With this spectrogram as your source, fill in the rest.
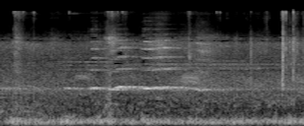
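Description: A tram rolls at a tram station in Kolkata with a low rumbling drone of wheels on rails and a thin metallic squeal, steady and fairly close with occasional clanks.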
